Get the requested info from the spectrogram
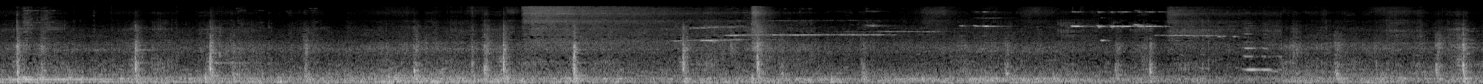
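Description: Express train's passenger coaches rolling past close by: a steady low rumble with wheels clacking over rail joints at uneven intervals, and thin high wheel squeals around the middle.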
